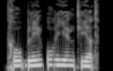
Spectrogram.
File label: "problemorientiert", German; adjectives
